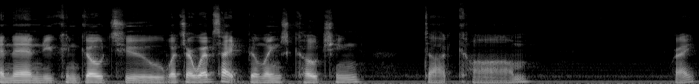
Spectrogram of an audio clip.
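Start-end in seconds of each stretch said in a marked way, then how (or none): 2.5-5.3 oddly pronounced, slow, drawn out, fading away. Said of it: "Why are you saying it like".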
